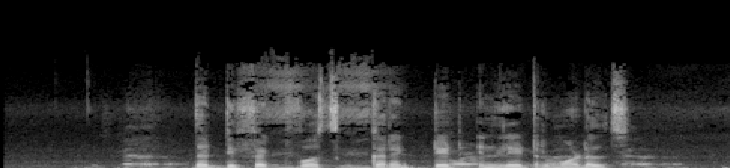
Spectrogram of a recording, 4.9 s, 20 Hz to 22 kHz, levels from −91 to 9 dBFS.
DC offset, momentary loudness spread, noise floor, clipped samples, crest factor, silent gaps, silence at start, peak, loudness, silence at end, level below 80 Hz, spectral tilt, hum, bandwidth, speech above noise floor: under 0.1%; 15 LU; -52 dBFS; under 0.1%; 18 dB; none; 0.55 s; -2 dBFS; -18 LUFS; 0 s; -40 dBFS; -4.5 dB/octave; none; 14.5 kHz; 34 dB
